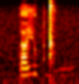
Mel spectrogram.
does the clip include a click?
yes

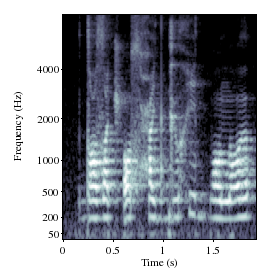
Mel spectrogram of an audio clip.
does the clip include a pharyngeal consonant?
yes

